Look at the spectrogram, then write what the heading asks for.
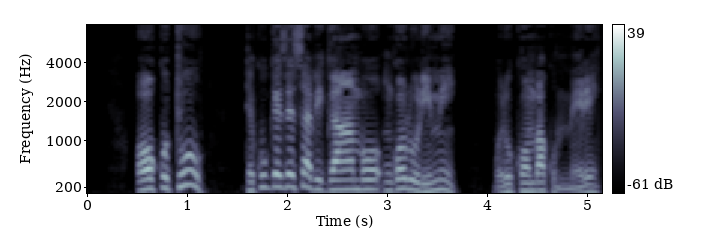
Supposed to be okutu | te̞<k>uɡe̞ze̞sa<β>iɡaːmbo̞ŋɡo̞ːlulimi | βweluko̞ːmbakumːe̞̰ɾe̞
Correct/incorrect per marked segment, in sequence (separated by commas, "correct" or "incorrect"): correct, correct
